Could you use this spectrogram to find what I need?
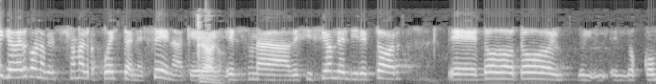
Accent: Argentina; la situación que vivimos como argentinos nos supera

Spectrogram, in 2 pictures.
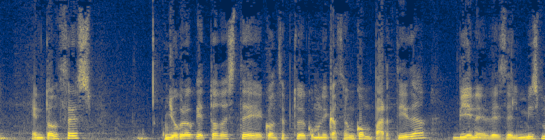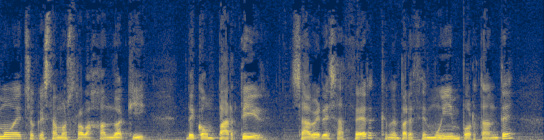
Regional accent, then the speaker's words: Spain; Yo, por ejemplo, siendo español de origen, pero soy latino

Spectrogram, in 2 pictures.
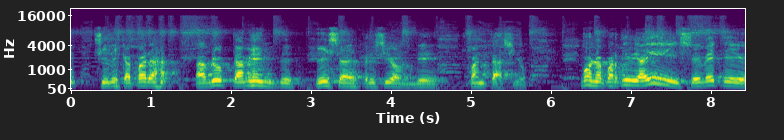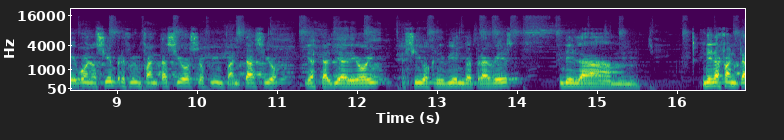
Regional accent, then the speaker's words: Quilmes, Buenos Aires Province, Argentina; un íntimo amigo mío que nos criamos juntos, Danielito, allá en Quilmes, provincia de Buenos Aires

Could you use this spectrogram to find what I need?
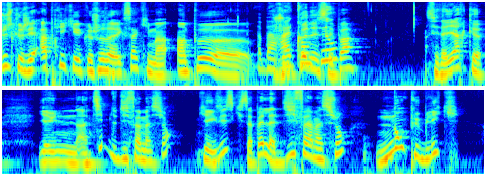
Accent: Autun, Bourgogne-Franche-Comté, France; on essaye en fait de marquer la ville d'Autun de notre fer rouge, puisque c'est là d'où je viens.

